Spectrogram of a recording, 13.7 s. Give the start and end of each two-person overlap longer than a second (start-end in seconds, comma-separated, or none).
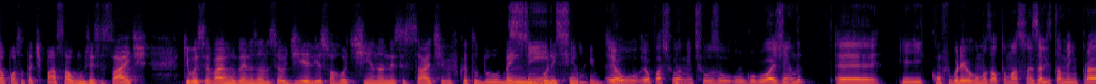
6.3-7.8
